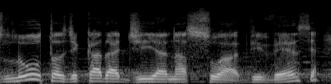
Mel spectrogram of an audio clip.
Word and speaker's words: Sua: O nome da mulher, segundo uma forma de lei pronunciar a palavra, é Sua. S-U-A.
